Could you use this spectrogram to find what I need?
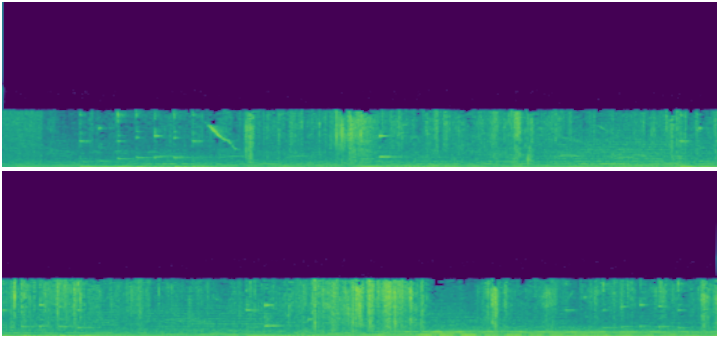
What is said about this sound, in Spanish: Ruidos de las hormigas arrastrando los insectos.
